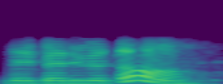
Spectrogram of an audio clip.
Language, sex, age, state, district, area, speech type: Odia, female, 30-45, Odisha, Kendujhar, urban, conversation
